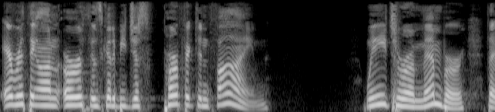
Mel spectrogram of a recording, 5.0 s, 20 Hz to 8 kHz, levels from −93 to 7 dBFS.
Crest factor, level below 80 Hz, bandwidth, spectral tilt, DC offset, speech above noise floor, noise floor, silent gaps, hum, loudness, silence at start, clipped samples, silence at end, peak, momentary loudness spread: 14 dB; -44 dBFS; 7.6 kHz; -6.5 dB/octave; under 0.1%; 64 dB; -81 dBFS; none; none; -17 LUFS; 0.05 s; under 0.1%; 0 s; -2 dBFS; 8 LU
